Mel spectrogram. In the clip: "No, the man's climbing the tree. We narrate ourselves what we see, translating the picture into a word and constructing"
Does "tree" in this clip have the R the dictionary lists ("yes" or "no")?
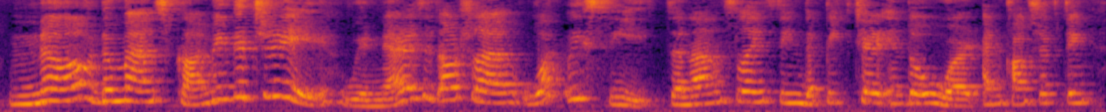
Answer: yes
